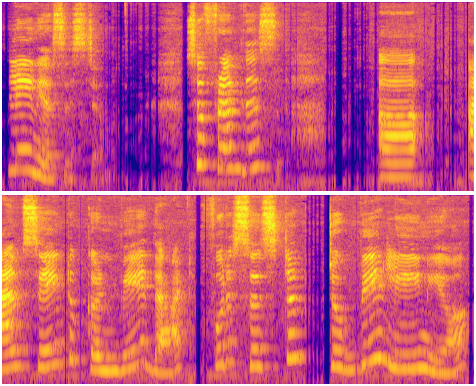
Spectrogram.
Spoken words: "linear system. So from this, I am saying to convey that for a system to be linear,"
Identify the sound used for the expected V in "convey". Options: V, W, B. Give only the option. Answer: V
